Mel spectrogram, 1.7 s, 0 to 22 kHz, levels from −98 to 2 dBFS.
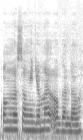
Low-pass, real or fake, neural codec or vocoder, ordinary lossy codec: none; fake; codec, 44.1 kHz, 3.4 kbps, Pupu-Codec; none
